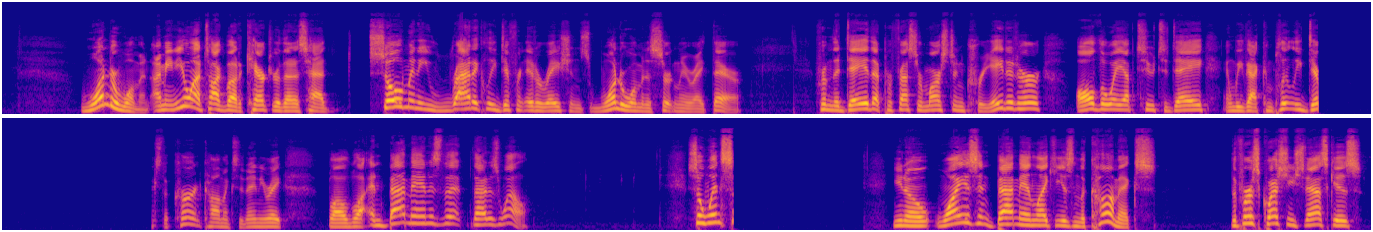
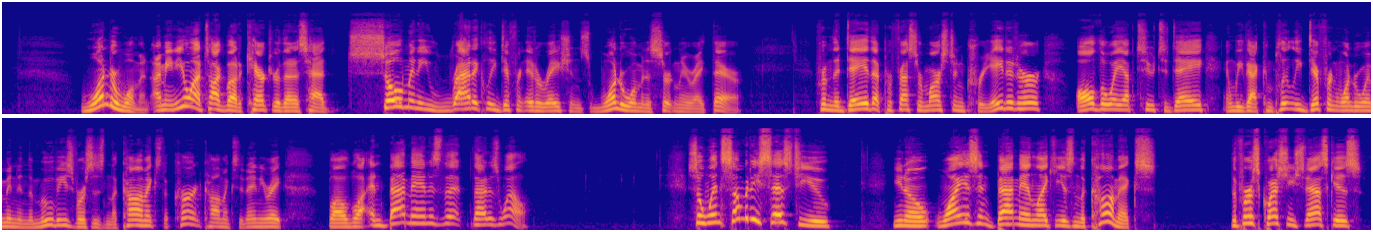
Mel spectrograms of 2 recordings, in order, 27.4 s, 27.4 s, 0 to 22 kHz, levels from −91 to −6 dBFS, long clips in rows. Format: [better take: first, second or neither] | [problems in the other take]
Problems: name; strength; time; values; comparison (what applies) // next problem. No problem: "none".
second | audio cutting out; at 3.5 s, at 13 s for 2 s and at 21 s for 1.5 s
